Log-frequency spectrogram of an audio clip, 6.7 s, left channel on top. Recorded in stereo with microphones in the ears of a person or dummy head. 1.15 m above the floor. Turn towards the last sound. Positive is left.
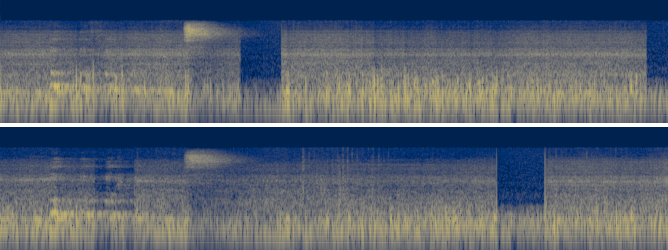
turn(degrees=65)  # may be behind; listen again after turning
